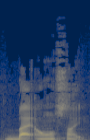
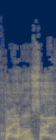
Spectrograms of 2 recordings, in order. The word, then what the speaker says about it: Beyoncé: Bey, but you say Bey, like when you're like just bae.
